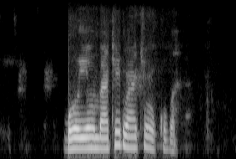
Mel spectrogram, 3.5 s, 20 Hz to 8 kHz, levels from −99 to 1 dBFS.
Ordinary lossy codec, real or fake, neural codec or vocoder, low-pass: Opus, 32 kbps; fake; codec, 44.1 kHz, 7.8 kbps, Pupu-Codec; 7.2 kHz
